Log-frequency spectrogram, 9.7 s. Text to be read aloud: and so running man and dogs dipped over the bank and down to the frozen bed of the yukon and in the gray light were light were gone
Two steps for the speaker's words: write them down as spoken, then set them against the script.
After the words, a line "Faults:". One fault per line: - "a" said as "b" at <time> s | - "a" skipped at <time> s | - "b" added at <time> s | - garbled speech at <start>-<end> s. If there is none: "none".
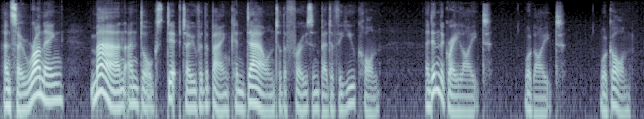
and so running man and dogs dipped over the bank and down to the frozen bed of the yukon and in the gray light were light were gone
Faults:
none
